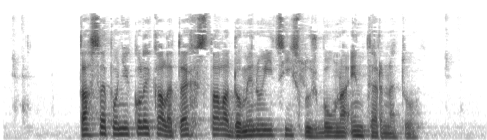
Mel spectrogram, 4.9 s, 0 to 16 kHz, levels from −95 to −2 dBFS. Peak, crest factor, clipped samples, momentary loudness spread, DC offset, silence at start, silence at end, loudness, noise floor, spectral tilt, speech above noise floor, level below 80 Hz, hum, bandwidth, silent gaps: -2 dBFS; 22 dB; under 0.1%; 8 LU; under 0.1%; 0.8 s; 0.7 s; -23 LUFS; -73 dBFS; -5 dB/octave; 49 dB; -48 dBFS; none; 11.5 kHz; none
